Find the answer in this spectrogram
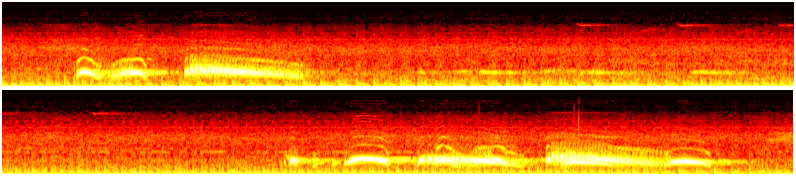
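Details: Javan spotted dove calling on a lure recording: a burst of hooked coos and a long falling note, a pause of several seconds with faint soft cooing, then another run of short coos ending in a long slur.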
